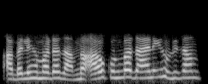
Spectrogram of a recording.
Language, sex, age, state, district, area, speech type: Assamese, female, 30-45, Assam, Morigaon, rural, conversation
